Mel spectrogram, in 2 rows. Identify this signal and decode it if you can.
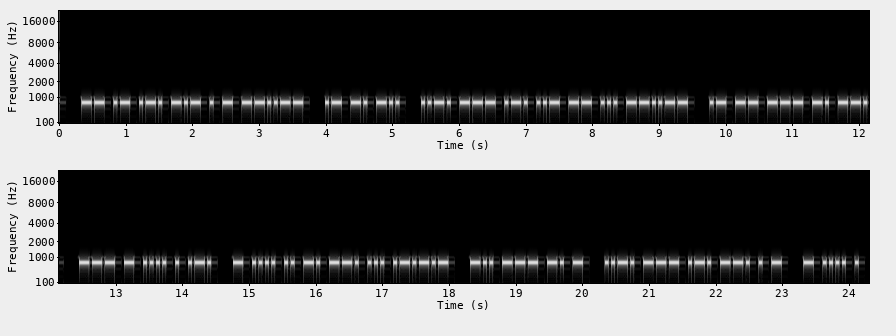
Morse code, heard as a keyed tone, about 25 wpm, 750 Hz. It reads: MARKET, AND FORUMS, AMONG OTHER THINGS. DONT FORGET THE
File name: Morse / 25WPM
